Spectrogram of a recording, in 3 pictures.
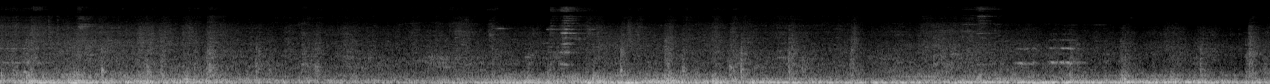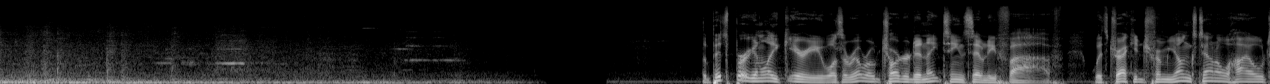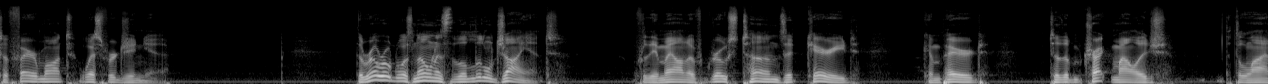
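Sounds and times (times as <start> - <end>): train cars rumbling: 0.0 - 18.0.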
